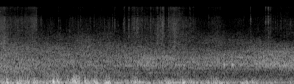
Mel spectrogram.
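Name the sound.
wind blowing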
